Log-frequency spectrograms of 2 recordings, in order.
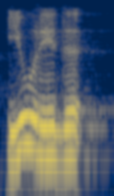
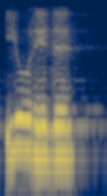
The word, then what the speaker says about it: يريد: وإياك أن تتبع هذه القلقلة بهمز فهو خطأ شائع أي هكذا يريد هذا خطأ صوابه أن تقول يريد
